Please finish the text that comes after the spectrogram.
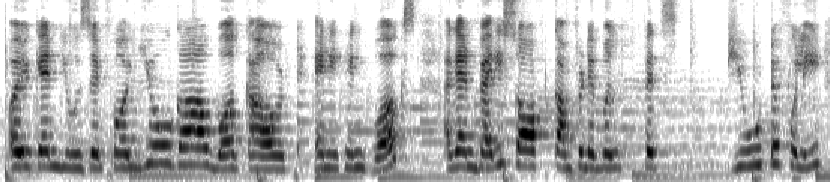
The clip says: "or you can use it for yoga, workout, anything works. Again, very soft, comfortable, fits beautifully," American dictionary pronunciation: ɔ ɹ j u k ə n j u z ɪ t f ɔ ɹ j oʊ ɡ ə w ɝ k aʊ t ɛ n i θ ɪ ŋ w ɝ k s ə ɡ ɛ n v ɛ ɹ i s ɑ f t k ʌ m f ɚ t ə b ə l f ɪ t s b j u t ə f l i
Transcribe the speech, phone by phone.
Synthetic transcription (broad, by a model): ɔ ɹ j u k ə n j u z ɪ t f ɔ ɹ j oʊ ɡ ə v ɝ k aʊ t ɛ n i t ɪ ŋ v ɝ k s ə ɡ ɛ n v ɛ ɹ i s ɑ f t k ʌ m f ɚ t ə b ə l f ɪ t s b j u t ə f l i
